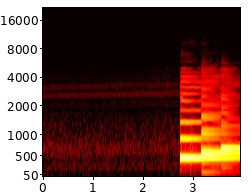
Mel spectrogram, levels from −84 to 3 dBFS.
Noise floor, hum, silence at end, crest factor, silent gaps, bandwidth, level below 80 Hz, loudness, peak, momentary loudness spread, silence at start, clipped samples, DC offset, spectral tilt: -63 dBFS; none; 0 s; 14 dB; none; 5.2 kHz; -80 dBFS; -10 LUFS; 0 dBFS; 3 LU; 2.75 s; under 0.1%; under 0.1%; -6 dB/octave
